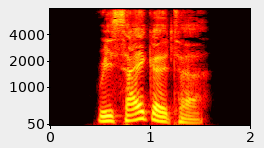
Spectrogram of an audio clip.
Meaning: inflection of recycelt: 1. strong/mixed nominative masculine singular 2. strong genitive/dative feminine singular 3. strong genitive plural
- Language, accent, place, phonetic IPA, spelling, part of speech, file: German, Germany, Berlin, [ˌʁiˈsaɪ̯kl̩tɐ], recycelter, adjective, De-recycelter.ogg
